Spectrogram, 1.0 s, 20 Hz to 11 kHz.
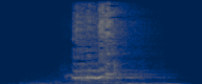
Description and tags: Geology Pinecone Bannister Squeak
This recording is of a pinecone rubbing down the wooden banister of a staircase in a library
stairs, squeak, rub, pinecone, stanford, banister, aip09, stanford-university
